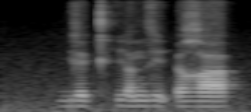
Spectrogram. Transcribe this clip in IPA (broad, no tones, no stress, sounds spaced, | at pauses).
ɡ e kʰ i ɐ̯ n z i ʔ ɪ ʁ a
